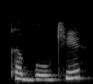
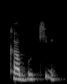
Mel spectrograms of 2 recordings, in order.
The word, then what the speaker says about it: kabuki: variant it pronounced as kabuki and in the second one is pronounced kabuki in the first variant we can observe the consolidation of the main stress on the second syllable and the reduction of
